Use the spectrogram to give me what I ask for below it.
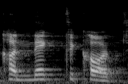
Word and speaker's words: Connecticut: That's what we say back home in Jamaica. Connecticut. You hear all the syllables?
